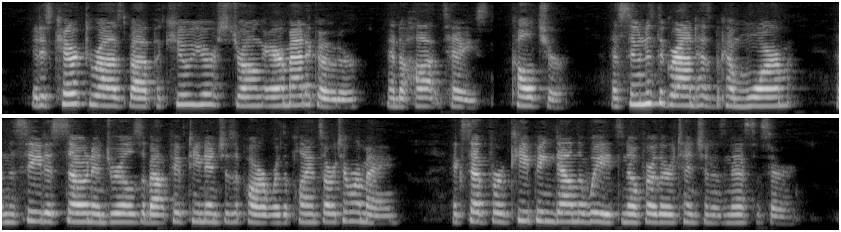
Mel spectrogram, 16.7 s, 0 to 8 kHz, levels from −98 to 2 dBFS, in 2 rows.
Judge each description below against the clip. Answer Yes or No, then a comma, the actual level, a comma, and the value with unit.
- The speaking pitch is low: No, high, 230 Hz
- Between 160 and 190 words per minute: Yes, average, 175 wpm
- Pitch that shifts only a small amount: Yes, narrow, 2.0 semitones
